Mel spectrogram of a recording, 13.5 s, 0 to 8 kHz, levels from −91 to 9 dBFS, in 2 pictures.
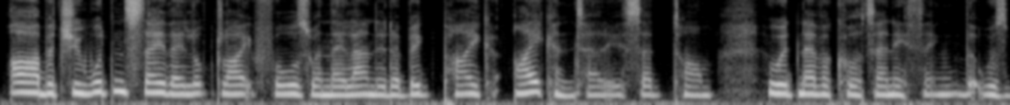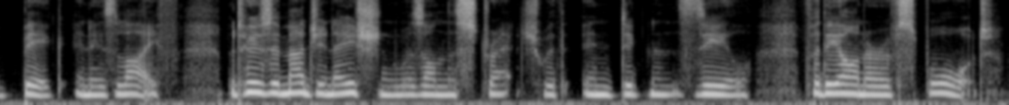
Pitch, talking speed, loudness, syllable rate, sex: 210 Hz, 210 wpm, -20 LUFS, 5.0 syllables/s, female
